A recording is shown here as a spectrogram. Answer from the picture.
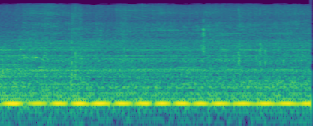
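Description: Zymark RapidTrace SPE workstation modules running their rack scan: a steady motor hum that pulses evenly, about three to four times a second.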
